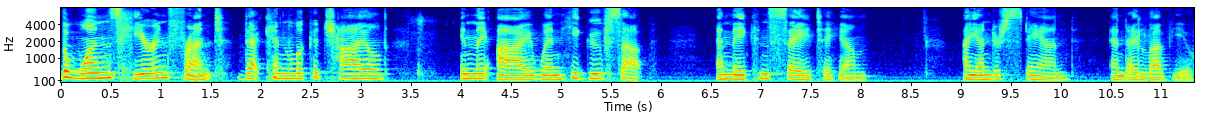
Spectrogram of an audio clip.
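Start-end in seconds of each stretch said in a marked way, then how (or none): none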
